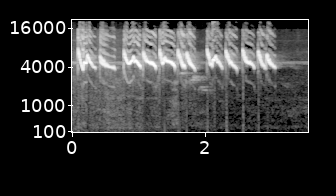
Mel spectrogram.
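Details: Japanese white-eye líu đấu competition song: eleven or so strong, high-pitched whistles, each slurring downward, delivered about three to four per second in a lively, slightly uneven string.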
